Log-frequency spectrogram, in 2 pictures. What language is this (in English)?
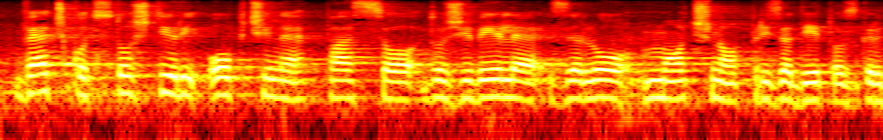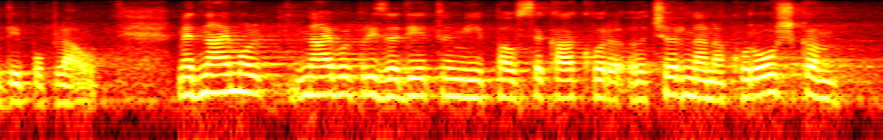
Slovenian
